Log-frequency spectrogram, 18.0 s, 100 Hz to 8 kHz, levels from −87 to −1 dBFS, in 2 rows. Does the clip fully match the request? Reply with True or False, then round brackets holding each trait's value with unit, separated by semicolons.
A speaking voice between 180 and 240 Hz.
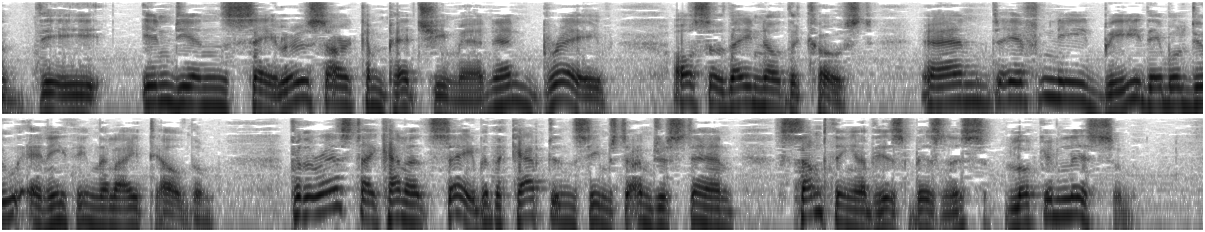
False (140 Hz)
